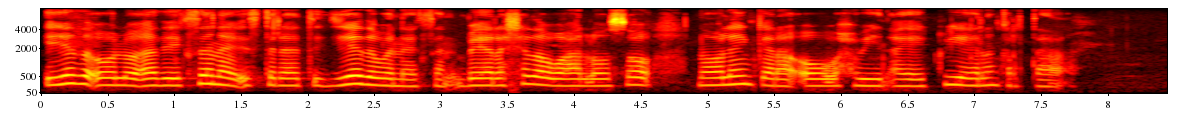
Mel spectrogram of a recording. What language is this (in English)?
Somali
